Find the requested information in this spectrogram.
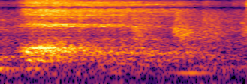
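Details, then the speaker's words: Vocal imitation of the decrescendo diastolic murmur of aortic regurgitation, a breathy blowing sound that starts loud and fades. "Ya, decreciente comienza fuerte y disminuye su to."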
